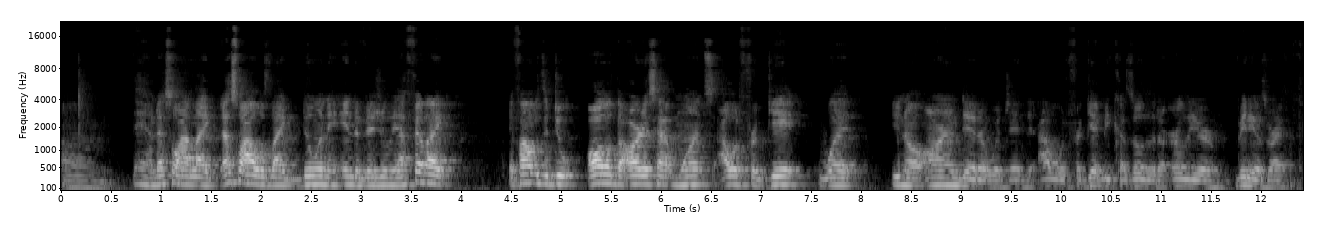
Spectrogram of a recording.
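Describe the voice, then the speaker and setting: A fairly high-pitched man's voice with audible room echo. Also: ordinary pitch variation, fairly quick pace, big swings in loudness. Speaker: YouTube reaction video creator. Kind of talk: casual reaction commentary. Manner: casual, filler-heavy.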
